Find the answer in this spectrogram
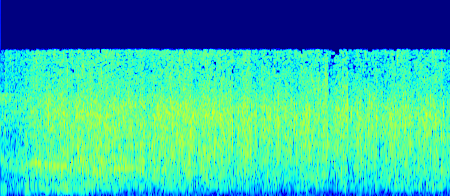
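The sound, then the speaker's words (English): A studio audience claps steadily throughout, a dense, sustained wash of applause with no pauses and no one speaking over it. “I don't know why you clap.”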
